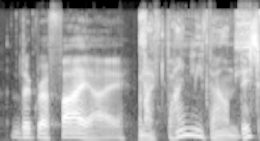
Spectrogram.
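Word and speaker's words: Grafaiai: good they do say it so it's called graphi I was about to say I'm going to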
